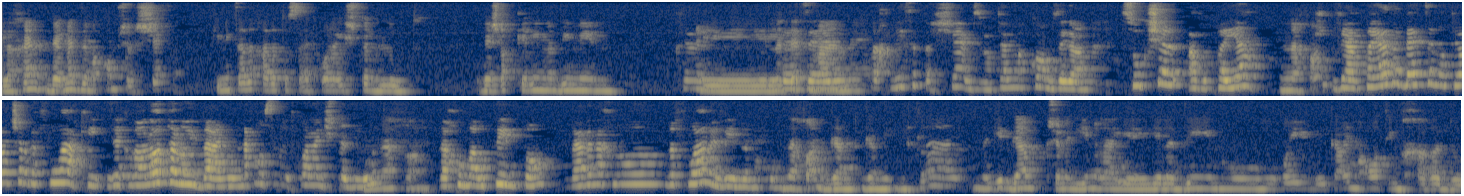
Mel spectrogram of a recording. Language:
Hebrew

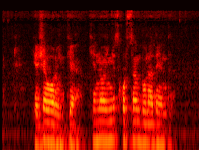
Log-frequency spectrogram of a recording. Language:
Uzbek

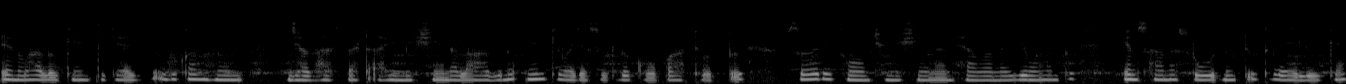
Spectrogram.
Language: Kashmiri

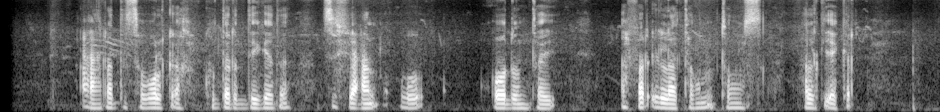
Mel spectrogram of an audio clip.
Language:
Somali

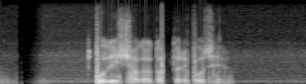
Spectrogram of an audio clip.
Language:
Bangla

